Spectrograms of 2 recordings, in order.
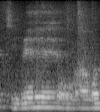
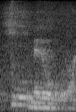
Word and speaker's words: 디메오: 우리 성경에 디메오라고 나오지만은 이 말고 좀 더 강한 액센트로 티메오라 이렇게 부릅니다.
